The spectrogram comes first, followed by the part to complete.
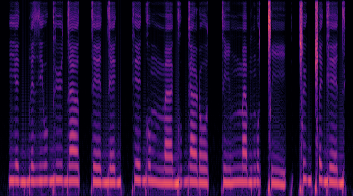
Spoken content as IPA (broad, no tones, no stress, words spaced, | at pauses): jeɡbezjuɡy dæɐ̯tːe deɡ kːeɡomːæɡ uɡæɽo tːi mːæbŋoǀi | ǀyɡǁeɡed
